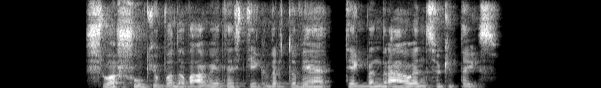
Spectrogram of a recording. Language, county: Lithuanian, Kaunas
